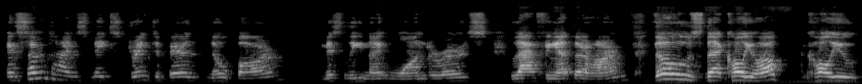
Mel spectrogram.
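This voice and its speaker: A man playing a curious, excited fairy servant in theatrical, declamatory Shakespearean stage verse. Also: on the high side, full character voice, poor audio.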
